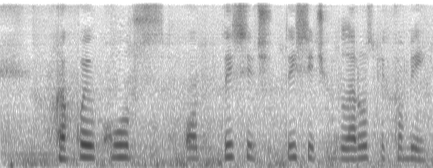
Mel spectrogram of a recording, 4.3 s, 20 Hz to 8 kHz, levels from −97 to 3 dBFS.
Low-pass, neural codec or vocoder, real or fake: 7.2 kHz; codec, 16 kHz, 0.8 kbps, ZipCodec; fake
